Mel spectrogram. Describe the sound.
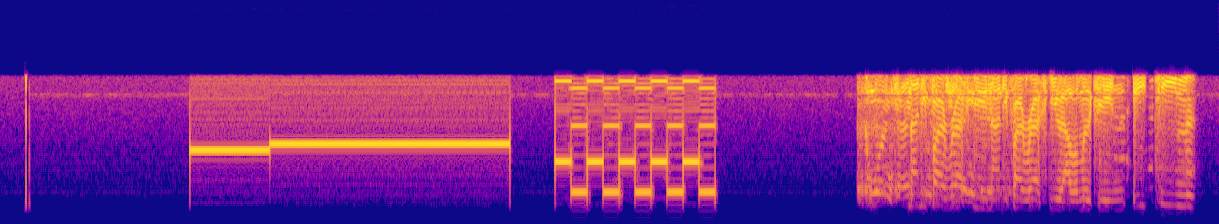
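Emergency dispatch radio paging tones for a rescue squad: a steady held tone drops to a slightly lower tone for several seconds, then a rapid series of alternating stepped tones, followed by a voice speaking over the radio.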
